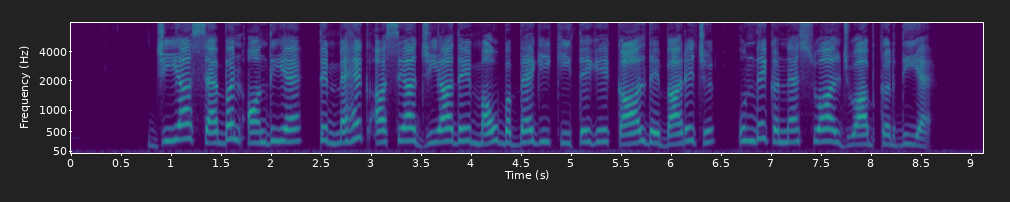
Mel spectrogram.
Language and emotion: Dogri, neutral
